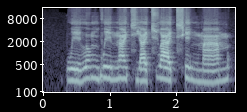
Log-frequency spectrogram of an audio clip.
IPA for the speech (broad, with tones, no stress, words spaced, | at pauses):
pwe˨˩lɔ˦ŋɡwe˥˧n̪ã˦ t͡ɕja˧t͡ɕwa˥˧t͡ɕʰe˥˧ŋ mã˨˦m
